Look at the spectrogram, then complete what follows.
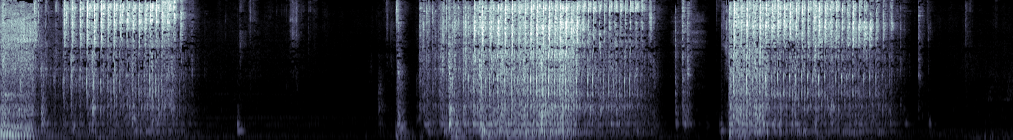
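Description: Usha sewing machine stitching a zipper onto tracksuit fabric: fast, even needle clatter in three runs, the first stopping about three seconds in, the second from about six to ten seconds, the third from about eleven to fourteen seconds, with short pauses between.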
